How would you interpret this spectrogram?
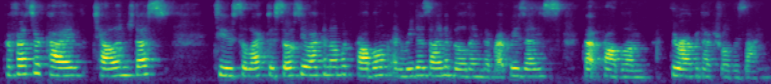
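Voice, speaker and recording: A woman's voice: fairly high pitch, little pitch movement, a little fast, a little hiss or hum. A young woman from Minnesota, an architecture student, presenting prepared remarks over a video call. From Minnesota, United States. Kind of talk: academic presentation. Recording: dull lo-fi call audio.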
